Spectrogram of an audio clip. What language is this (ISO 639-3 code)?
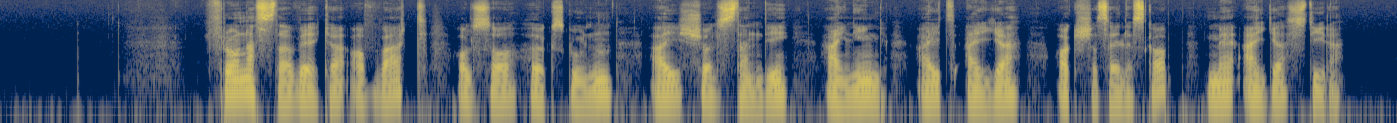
nor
